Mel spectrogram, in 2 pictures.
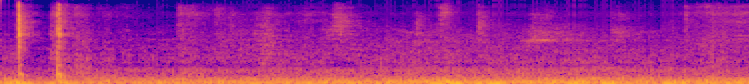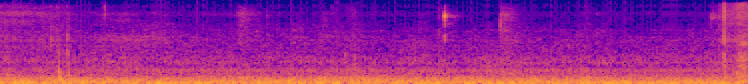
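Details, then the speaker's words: Chinese diesel heater in a caravan, started after priming a long fuel line from a rear tank: steady low fan rumble with faint injector ticks; fans on, injector pulsing, glow plug off, heat coming out, running normally. "excellent that's all up and running so we've got our injector is pulsing we've got our fans on we've got heat coming out"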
